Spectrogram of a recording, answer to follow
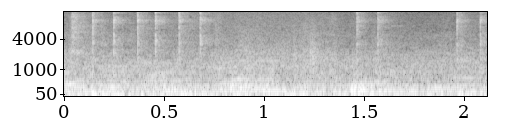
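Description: A quick run of small mechanical clicks, ratchet-like, in the first half-second or so, then a couple of single clicks near the end.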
